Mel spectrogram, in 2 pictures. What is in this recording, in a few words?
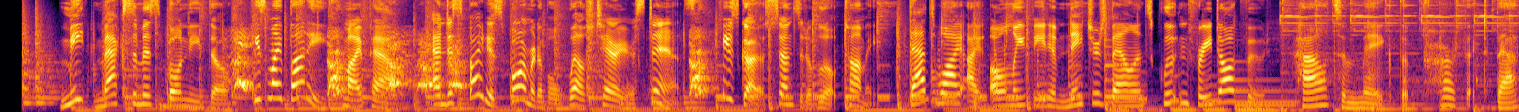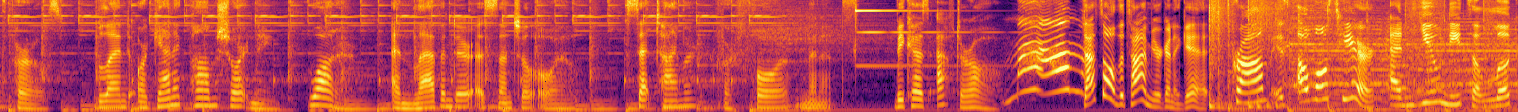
Commercial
